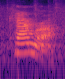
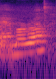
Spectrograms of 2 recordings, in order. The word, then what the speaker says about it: camera: Camera and Americans say camera. It's a three syllable word. Camera.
